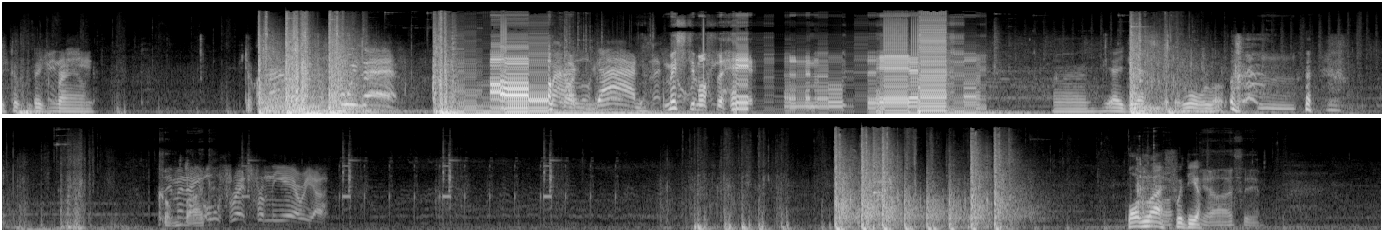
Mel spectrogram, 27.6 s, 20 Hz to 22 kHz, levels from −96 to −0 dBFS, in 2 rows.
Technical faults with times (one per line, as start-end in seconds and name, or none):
4.58-5.46 robotic sound from repeated short buffers
7.32-9.84 robotic sound from repeated short buffers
